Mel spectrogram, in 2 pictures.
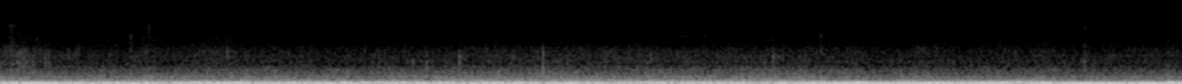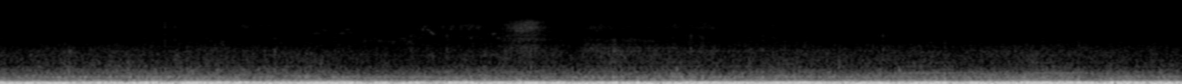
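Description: Tyres crunch over a rough gravel track.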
